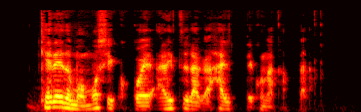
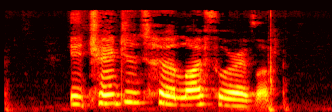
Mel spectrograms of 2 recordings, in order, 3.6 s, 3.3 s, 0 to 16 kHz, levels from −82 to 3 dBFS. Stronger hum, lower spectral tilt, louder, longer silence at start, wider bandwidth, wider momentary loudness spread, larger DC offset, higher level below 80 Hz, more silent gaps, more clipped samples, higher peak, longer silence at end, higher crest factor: neither; first, -5.5 dB/octave vs -3 dB/octave; second, -22 LUFS vs -14 LUFS; second, 0.4 s vs 0.7 s; about the same, 11.5 kHz vs 11.5 kHz; first, 20 LU vs 10 LU; neither; second, -62 dBFS vs -50 dBFS; neither; neither; second, -4 dBFS vs 0 dBFS; about the same, 0.55 s vs 0.6 s; about the same, 18 dB vs 16 dB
